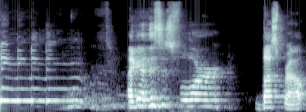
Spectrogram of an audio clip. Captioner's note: audience laughs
